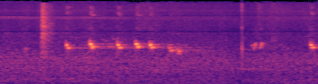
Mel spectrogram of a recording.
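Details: Yellow-vented bulbul near Bukit Timah Nature Reserve and Bukit Batok Nature Park, spreading and fluttering its wings while calling: a quick series of short, bright chirped notes, several per second, then a pause and a lone chirp, over steady background hum.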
